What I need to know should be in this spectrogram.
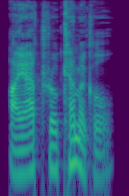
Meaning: Of or relating to iatrochemistry
- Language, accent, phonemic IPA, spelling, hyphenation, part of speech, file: English, US, /aɪˌæt.ɹoʊˈkɛm.ɪ.kəl/, iatrochemical, ia‧tro‧che‧mi‧cal, adjective, En-us-iatrochemical.ogg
